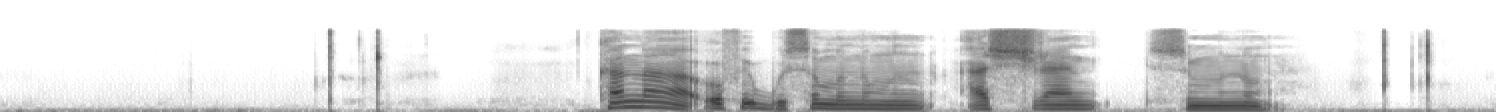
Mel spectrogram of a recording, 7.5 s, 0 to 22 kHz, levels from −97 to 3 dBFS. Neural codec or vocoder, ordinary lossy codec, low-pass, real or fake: codec, 16 kHz, 2 kbps, X-Codec, WavLM features, trained on Multilingual LibriSpeech; none; 7.2 kHz; fake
